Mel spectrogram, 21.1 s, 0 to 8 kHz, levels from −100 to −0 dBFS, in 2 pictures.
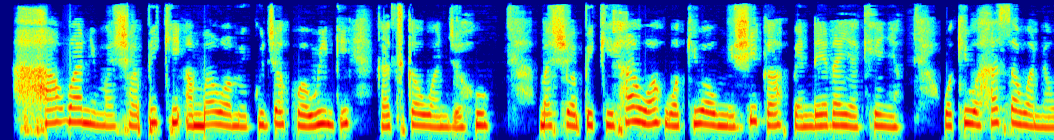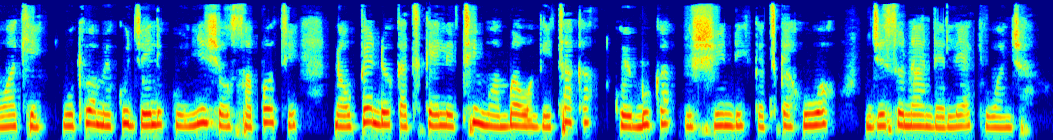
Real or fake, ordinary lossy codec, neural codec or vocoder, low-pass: real; AAC, 32 kbps; none; 7.2 kHz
